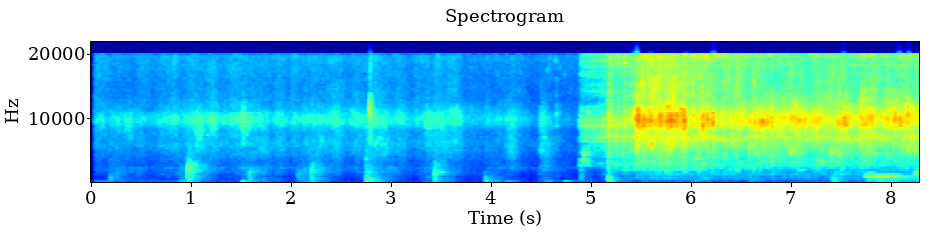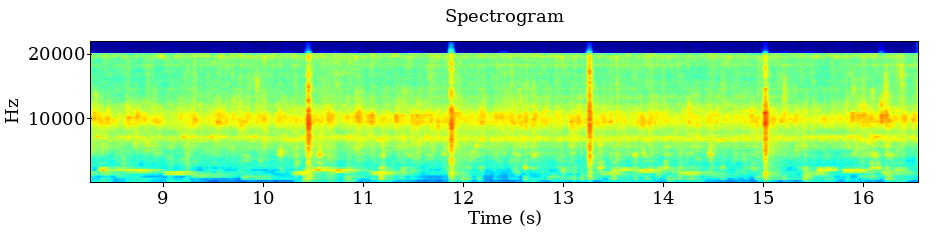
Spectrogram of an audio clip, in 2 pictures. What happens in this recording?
I went to the sink and turned on the water. Then my phone rang, but the light shut off, and I tried to turn it on a few times.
